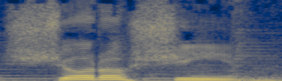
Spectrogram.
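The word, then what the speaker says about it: Xorroxin: instrument and speaking of that you see auscada pronunciation um I went to a waterfall in Nevada Spain that was called shoroshim spelled x-o-r-r-o-x-i-n so yaskata it is not connected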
